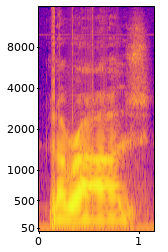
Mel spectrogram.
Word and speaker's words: Laraz: Laraz. This mantra is pronounced prolonging the sound of each symbol, like La So you gotta say it like the like rolling the tongue when you say the R part.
